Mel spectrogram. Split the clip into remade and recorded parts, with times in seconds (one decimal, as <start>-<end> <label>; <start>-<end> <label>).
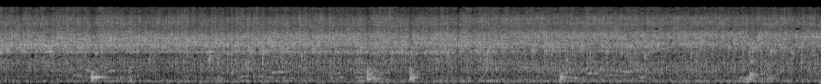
0.0-8.2 recorded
